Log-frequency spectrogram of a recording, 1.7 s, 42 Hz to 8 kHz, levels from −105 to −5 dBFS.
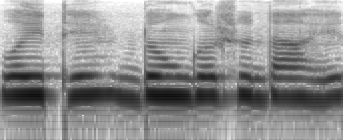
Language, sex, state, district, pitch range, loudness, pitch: Marathi, female, Maharashtra, Sindhudurg, 220-230 Hz, -23 LUFS, 225 Hz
